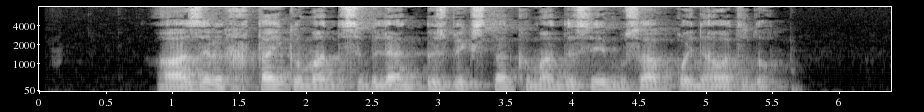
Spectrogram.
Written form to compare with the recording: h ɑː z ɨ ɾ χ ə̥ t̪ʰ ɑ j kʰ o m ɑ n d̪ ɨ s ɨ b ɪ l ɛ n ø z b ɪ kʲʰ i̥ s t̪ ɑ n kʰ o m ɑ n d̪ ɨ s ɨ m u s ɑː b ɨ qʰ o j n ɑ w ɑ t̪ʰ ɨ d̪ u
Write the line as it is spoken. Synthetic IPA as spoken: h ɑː z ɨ ɾ χ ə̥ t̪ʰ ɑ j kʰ o m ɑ n d̪ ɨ s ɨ b ɪ l ɛ n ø z b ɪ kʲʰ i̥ s t̪ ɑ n kʰ o m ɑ n d̪ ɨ s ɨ m u s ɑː b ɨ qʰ o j n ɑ w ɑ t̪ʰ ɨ d̪ u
